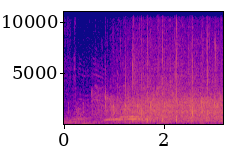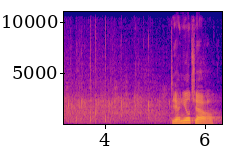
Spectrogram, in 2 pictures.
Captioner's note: audience cheers and applauds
